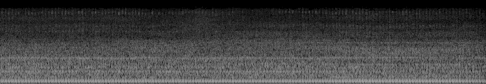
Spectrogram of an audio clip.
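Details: Coleman PowerMate 6560 generator after carburetor gaskets were refitted in correct order (they had been in wrong order, causing choke-only running): steady, even hum at constant governed speed under a 1,000 W heater load, adjusted toward 60 Hz at 120 V; no surging or hunting.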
